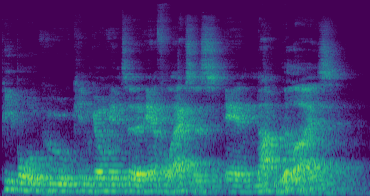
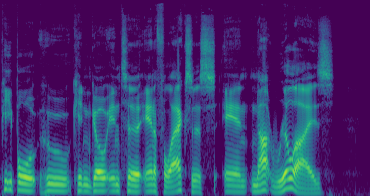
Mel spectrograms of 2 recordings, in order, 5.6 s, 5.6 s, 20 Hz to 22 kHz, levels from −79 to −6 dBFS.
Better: second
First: off-mic speech; far // room echo; strong; dies away in 1.6 s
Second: none

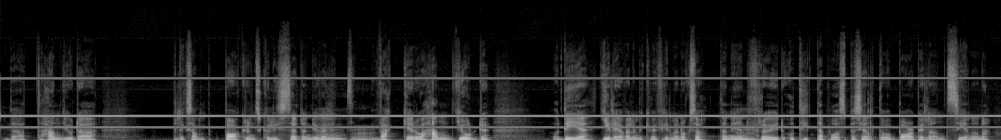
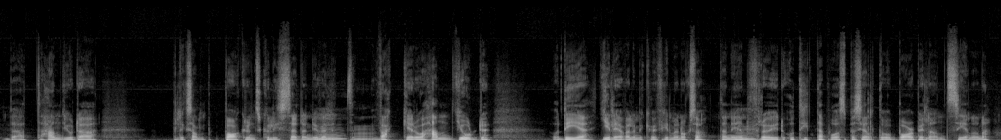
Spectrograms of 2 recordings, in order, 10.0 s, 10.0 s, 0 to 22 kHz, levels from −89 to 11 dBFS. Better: second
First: high-pitched whine; loud; throughout; 4 kHz, 7 dB below the speech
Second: none

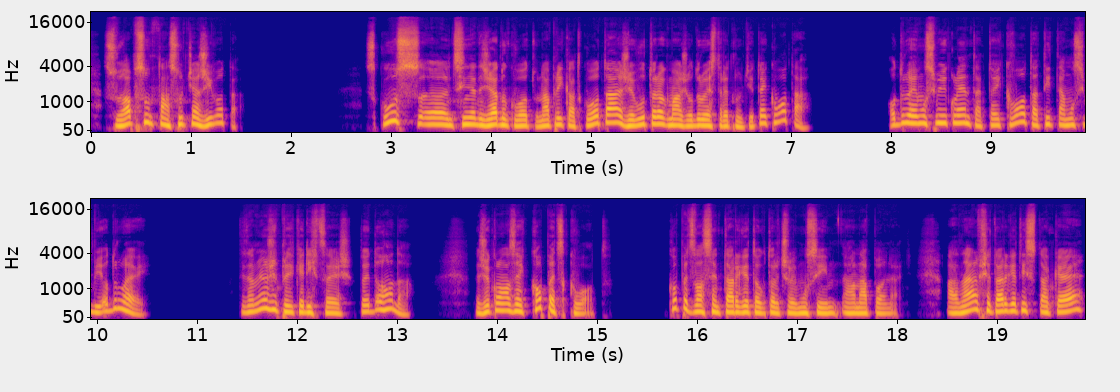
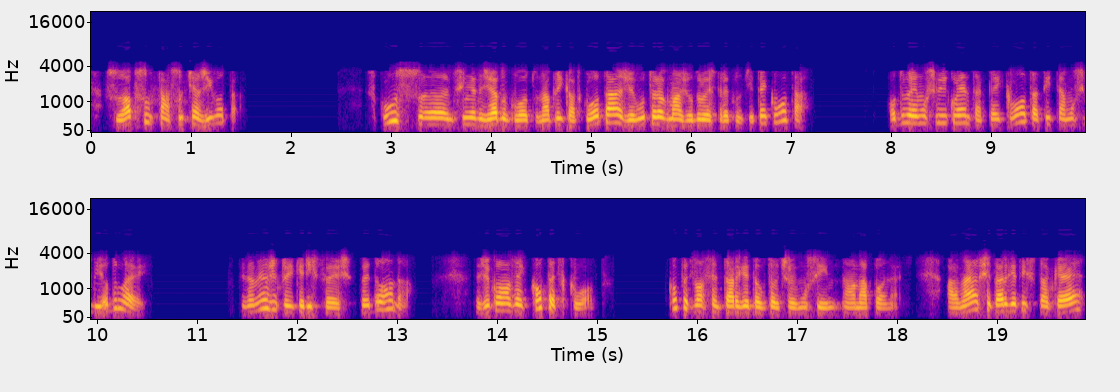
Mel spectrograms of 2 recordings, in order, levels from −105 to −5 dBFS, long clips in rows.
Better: first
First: none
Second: phone-call audio; poor line; nothing above 3.5 kHz

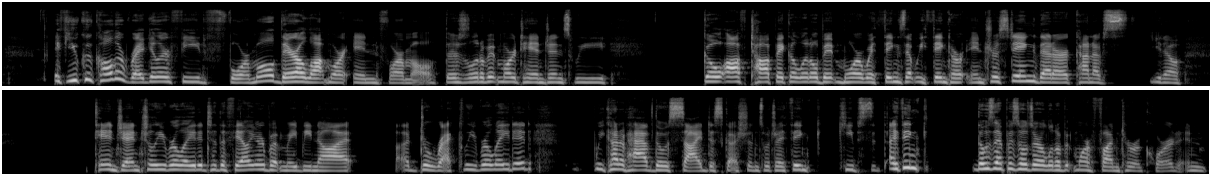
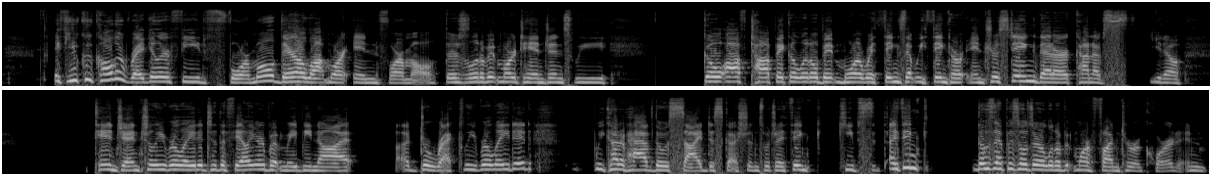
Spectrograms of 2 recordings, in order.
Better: first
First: none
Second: distortion; slight; 10 dB below the speech

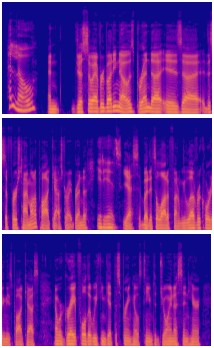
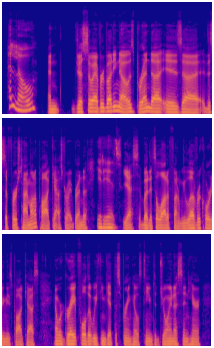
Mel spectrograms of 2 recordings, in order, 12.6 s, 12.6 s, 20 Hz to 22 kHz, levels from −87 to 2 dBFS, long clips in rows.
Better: neither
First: none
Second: none

